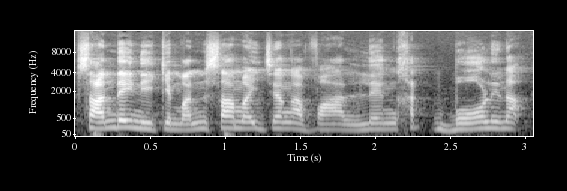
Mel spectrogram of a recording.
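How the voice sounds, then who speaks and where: At a church service streamed online, a man preaches a sermon in an animated way, laughing now and then. He's a fast talker whose voice sits high, clear, and resonant.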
